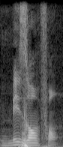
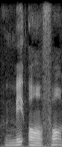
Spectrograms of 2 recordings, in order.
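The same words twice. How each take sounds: First: The final s of mes links as z. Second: The final s of mes is silent. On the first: The speaker calls it right. "mais on dit; la liaison est obligatoire" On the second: The speaker calls it wrong. "On ne dit pas"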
